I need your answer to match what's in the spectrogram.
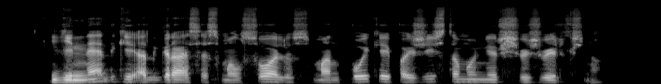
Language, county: Lithuanian, Telšiai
